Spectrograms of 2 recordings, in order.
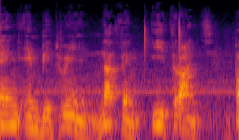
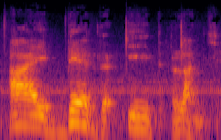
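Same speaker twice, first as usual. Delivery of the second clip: slow, deliberate prompt for the student; feed the line slowly to be repeated; 2 semitones lower, much slower than usual. Shown as a demonstration. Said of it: "Go ahead".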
